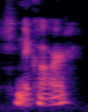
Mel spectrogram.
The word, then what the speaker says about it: Hnikar: H-J-A-L-D-R became hold. – Okay. – So it's like Hjald. Hjaldr. – Okay. – And then H-N-I-K-A-R. Nakar. Something like that.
